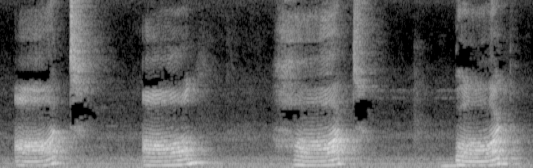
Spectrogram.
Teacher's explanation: Mind you, right from the, as we travel from the first vowel to the fifth one, the jaws are now wide open, which was earlier almost closed when we started with the first one. So A is open, more closer to back, and at the same time it is again unrounded but spread vowel.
